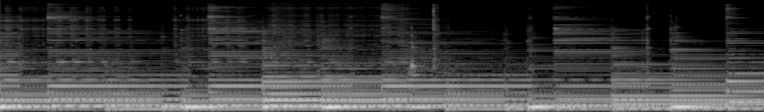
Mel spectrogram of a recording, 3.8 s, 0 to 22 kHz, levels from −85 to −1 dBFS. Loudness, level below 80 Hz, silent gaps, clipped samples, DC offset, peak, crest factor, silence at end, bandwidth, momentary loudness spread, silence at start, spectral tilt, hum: -25 LUFS; -72 dBFS; none; under 0.1%; under 0.1%; -10 dBFS; 14 dB; 0 s; 17 kHz; 6 LU; 0 s; -8 dB/octave; none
